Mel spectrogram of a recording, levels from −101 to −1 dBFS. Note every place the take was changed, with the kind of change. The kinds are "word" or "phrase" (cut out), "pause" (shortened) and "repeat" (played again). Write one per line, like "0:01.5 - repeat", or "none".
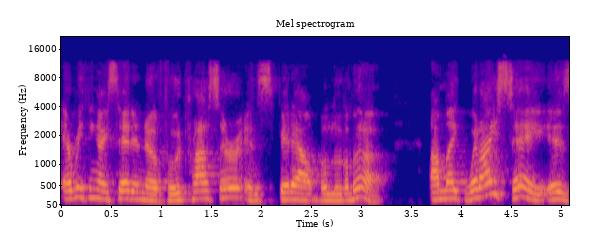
none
